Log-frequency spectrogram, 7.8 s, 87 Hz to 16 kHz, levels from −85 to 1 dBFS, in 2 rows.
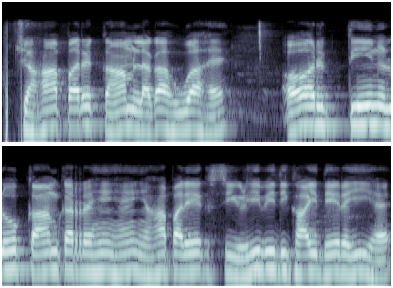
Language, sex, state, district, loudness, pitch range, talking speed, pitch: Hindi, male, Madhya Pradesh, Katni, -13 LUFS, 140-160 Hz, 170 wpm, 150 Hz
